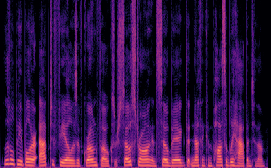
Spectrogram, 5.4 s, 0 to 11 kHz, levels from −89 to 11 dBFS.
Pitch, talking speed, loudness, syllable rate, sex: 190 Hz, 255 wpm, -18 LUFS, 6.0 syllables/s, female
